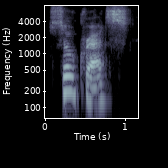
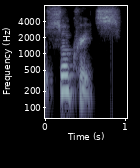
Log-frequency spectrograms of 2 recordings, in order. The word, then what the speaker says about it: Socrates: quote by Slick rats he attributed the statement to silkrats as a rhyme with no rates so Socrates that's the way I always assumed it was pronounced Michael's Solaire I heard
